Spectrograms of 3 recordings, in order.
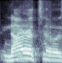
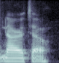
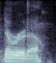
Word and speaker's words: Naruto: Naruto is how it's pronounced in Japan. I watched it in Japanese, so I pronounce it Naruto. – Okay. I was saying like Naruto. – I think that's how it's said in America.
